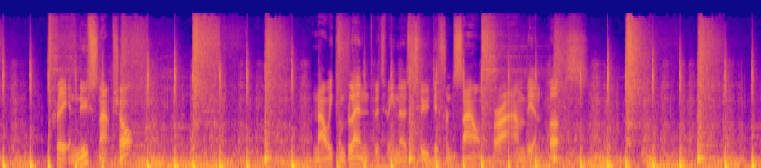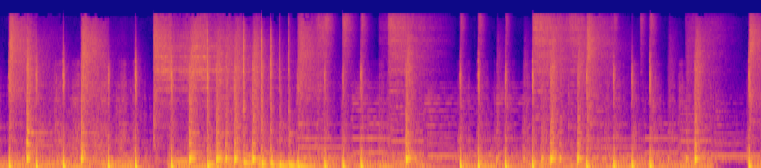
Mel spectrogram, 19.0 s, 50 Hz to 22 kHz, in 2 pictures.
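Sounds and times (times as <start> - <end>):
drum kit groove: 0.0 - 19.0
held pitched notes: 0.0 - 19.0.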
